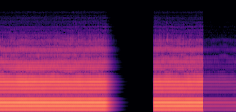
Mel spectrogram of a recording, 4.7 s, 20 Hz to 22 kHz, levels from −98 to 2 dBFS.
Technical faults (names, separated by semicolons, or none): call audio freeze; one channel inverted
